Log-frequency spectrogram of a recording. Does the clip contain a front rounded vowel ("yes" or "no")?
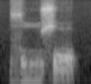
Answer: yes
